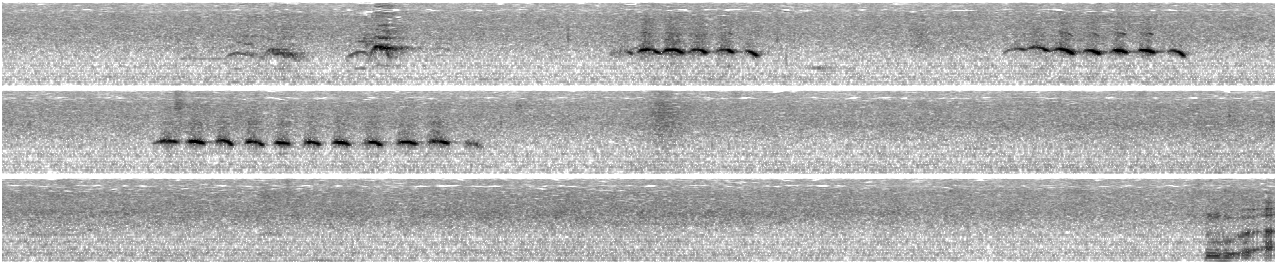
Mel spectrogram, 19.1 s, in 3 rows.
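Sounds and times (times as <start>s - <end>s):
bird calling: 1.0s - 2.2s, 7.1s - 8.8s.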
